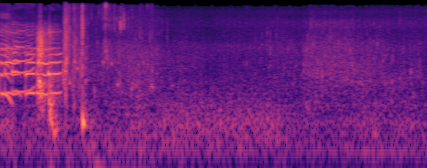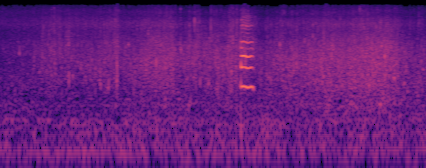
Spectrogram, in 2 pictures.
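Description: Cartoon sound effects: a quick run of high, chirpy peeps that stops within the first second, a couple of falling glides and a sharp knock, then soft, steady ocean waves lapping. One short squeak cuts in about eight seconds in.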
